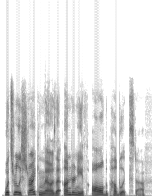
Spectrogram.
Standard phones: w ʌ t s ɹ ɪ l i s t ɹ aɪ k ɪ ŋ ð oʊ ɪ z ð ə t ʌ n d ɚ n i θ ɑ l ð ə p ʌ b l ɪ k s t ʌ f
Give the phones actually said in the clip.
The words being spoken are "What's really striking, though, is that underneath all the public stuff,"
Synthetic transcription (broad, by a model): w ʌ t s ɹ ɪ l i s t ɹ aɪ k ɪ ŋ ð oʊ ɪ z ð ə t ʌ n d ɚ n i θ ɑ l ð ə p ʌ b l ɪ k s t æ f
